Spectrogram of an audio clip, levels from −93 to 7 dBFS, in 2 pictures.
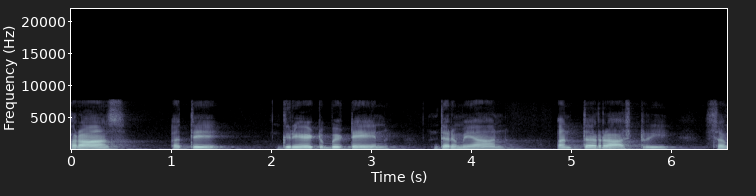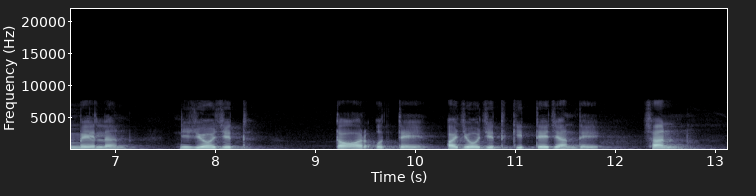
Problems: none marked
